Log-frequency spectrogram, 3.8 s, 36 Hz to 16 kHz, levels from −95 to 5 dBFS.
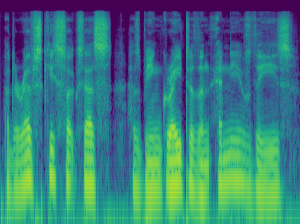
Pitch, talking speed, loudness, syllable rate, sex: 100 Hz, 160 wpm, -16 LUFS, 5.2 syllables/s, male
